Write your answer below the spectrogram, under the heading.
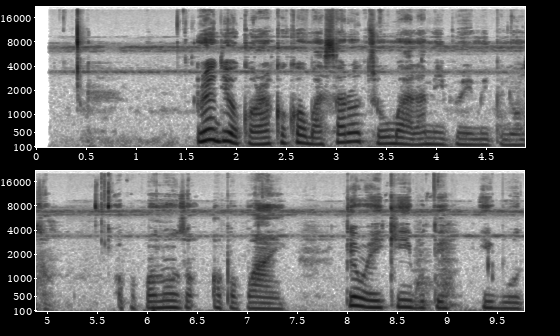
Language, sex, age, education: Igbo, female, 15-29, tertiary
